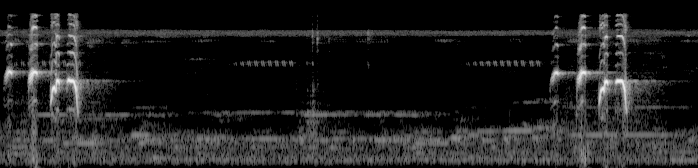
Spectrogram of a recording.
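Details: Sooty-headed bulbul song used to call rivals and get wild bulbuls to respond; a four-note whistled phrase, bright and quick, repeated once after roughly four seconds of quiet.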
